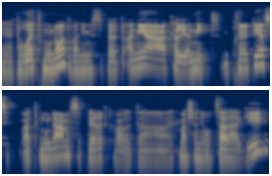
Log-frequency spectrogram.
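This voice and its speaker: Her tone bright and sharp, a woman talks at a moderate pace with a fairly low pitch and ordinary pitch variation. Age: 30s. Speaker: trend forecaster, business owner. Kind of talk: interview. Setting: host's home. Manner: hesitant, many fillers.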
